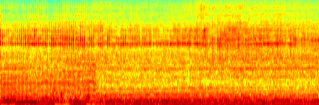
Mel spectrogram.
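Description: A motor vehicle engine running steadily, its even hum dying away about one and a half seconds in, over a steady loud rushing noise with a deep rumble.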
